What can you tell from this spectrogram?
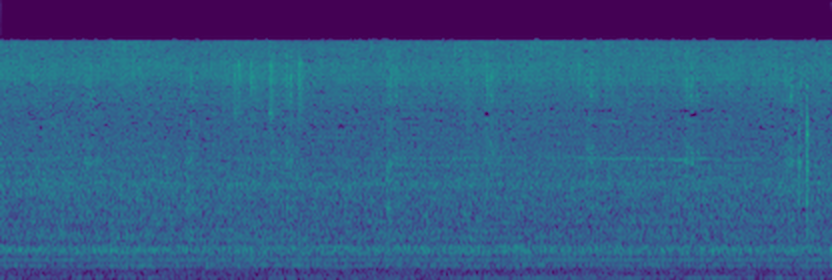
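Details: A mass of honey bees, thousands of them, invading a fireplace stove indoors. A continuous low droning buzz holds steady, with occasional light clicks and knocks rising above it.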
